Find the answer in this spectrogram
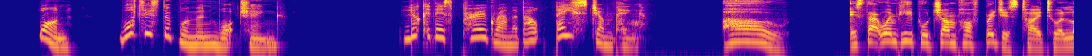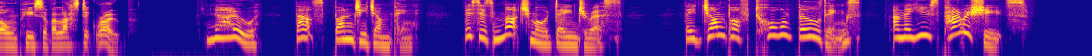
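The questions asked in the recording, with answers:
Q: What is the woman watching?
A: a programme about base jumping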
